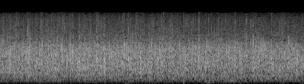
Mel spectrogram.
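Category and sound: crowd, audience round of applause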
